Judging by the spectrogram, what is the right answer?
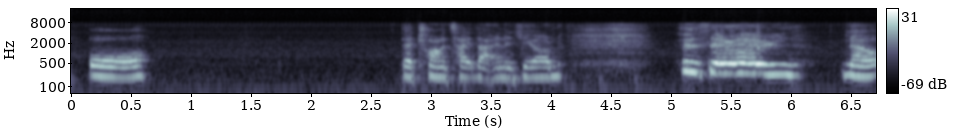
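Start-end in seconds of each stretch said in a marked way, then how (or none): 5.0-6.7 very loud, very slow speech through a yawn. Reading the cards about someone's feelings, speaking through a yawn. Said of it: "excuse me for yawning".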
